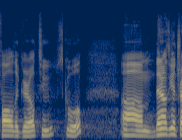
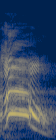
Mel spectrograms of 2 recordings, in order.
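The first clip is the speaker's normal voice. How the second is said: high startled yelp; startled scream. Retold or imitated. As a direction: jump at someone walking in, yelp. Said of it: "I totally just screamed".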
